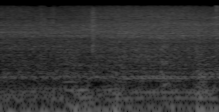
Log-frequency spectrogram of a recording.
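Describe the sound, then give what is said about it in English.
Steady low rumble and broad noise as a car is moved in a garage with the door open, continuous and fairly faint, with no talk. “his fucking brother bought a new car and shit, so he's moving his other car.”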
